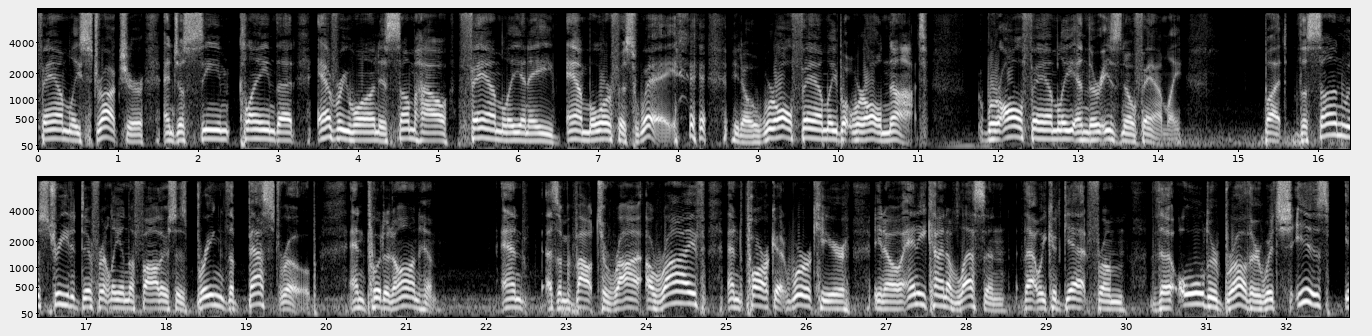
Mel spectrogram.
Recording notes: I chat about Jesus and socialism while driving to work.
